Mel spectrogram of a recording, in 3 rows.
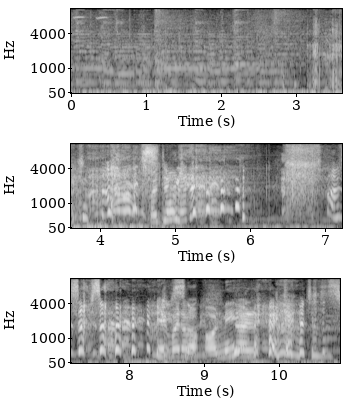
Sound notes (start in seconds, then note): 2.8 laughing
